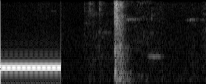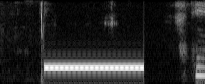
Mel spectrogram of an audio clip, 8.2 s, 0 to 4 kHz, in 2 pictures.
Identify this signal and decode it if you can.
Ringback tone (North America), 440 + 480 Hz.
